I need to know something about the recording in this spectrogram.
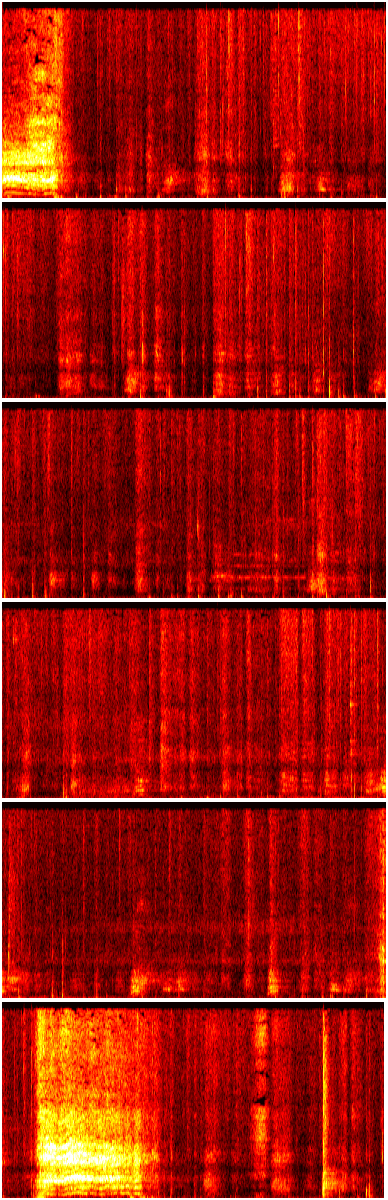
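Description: Appendix Quarter Horse running loose on an arena's dirt, with irregular hoofbeats throughout. A loud whinny comes near the end, the horse calling for another horse.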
